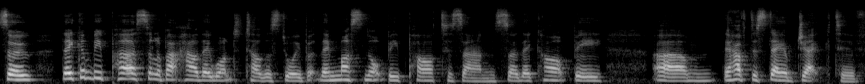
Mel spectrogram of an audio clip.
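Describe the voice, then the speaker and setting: A woman with an English accent, her tone dark and mellow, at a moderate pace on a very clean recording with a silent background. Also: medium pitch for a woman, lively intonation. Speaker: documentary fund representative. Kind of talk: panel interview. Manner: hesitant, many fillers.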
